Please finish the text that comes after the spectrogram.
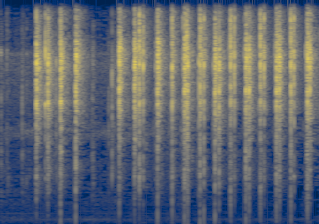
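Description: Plastic ratchet joints on a Transformers Animated Voyager Class Lugnut toy are worked back and forth, producing a quick, evenly spaced series of sharp, close clicks.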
